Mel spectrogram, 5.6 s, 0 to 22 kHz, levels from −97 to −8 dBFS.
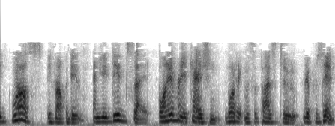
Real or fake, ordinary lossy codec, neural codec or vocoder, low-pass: fake; MP3, 24 kbps; codec, 24 kHz, 1.5 kbps, HILCodec; 5.4 kHz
